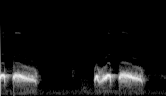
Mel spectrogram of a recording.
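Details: Low, mellow cooing of a spotted dove, used to stimulate birds. The end of one phrase is followed by a complete two-part coo: a wavering note, then a longer falling note. Quiet background.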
